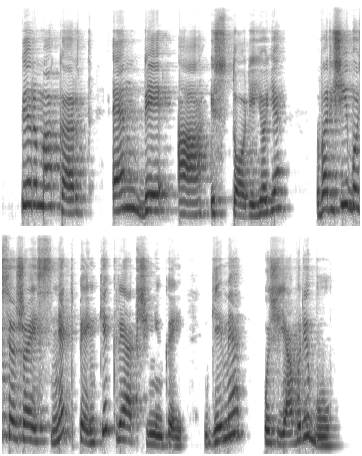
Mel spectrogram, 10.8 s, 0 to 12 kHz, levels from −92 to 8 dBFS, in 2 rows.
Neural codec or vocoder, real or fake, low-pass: none; real; 10.8 kHz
